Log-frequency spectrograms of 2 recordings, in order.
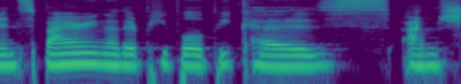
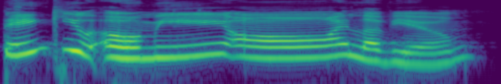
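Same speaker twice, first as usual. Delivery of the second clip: high, laughing, drawn-out affection; gushing thanks; 7 semitones higher, 4 dB louder, slower than usual. Real, not acted. Host thanking her assistant for the tribute, gushing. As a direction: gush with delight, stretching the words.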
